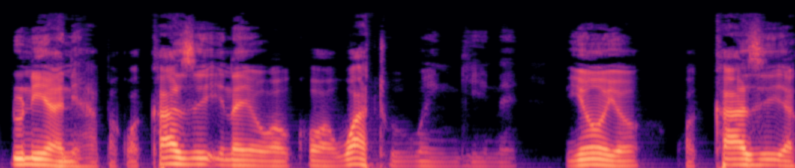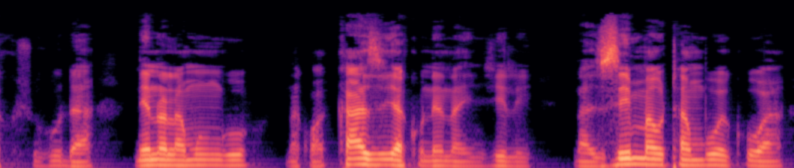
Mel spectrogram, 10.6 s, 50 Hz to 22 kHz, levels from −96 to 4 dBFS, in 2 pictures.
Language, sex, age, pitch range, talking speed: Swahili, male, 30-49, 110-130 Hz, 135 wpm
